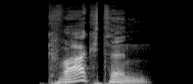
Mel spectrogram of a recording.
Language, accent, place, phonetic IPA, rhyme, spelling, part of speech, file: German, Germany, Berlin, [ˈkvaːktn̩], -aːktn̩, quakten, verb, De-quakten.ogg
- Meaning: inflection of quaken: 1. first/third-person plural preterite 2. first/third-person plural subjunctive II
